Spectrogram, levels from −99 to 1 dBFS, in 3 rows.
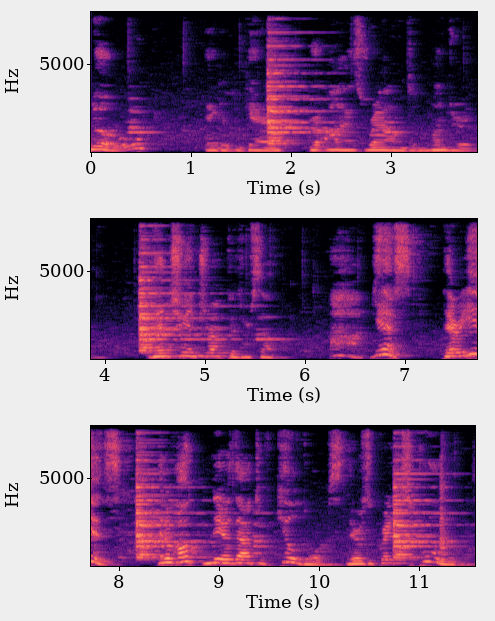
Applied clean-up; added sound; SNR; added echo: classical method WPE with log-MMSE.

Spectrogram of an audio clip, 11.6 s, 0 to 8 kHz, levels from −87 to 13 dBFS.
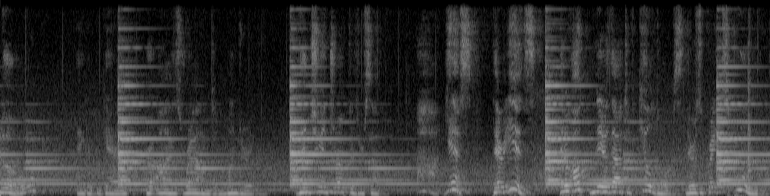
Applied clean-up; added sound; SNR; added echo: none; Church bell; -2 dB; reverberation time 0.7 s.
